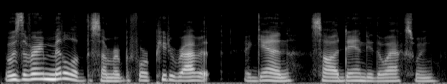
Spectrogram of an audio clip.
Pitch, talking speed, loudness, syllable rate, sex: 185 Hz, 215 wpm, -17 LUFS, 6.5 syllables/s, female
